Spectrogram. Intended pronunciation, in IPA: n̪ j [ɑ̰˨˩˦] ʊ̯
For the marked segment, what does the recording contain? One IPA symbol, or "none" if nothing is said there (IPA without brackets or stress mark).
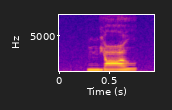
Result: ɑ˥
